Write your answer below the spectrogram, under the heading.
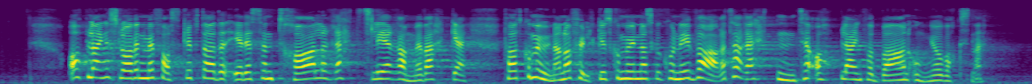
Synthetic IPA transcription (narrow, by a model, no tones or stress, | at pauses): ʔɔplæːʁɪŋsloːʋənmɛfɔʁskʁɪft̪əd̪ɛd̪ɛsɛnt̪ʰɾɑːləʁɛt̪slɪəʁɑmːəʋæʁkəfɔʁɑt̪kʰʊmʉːnəʁnəɔːfʏlkəskʰʊmʉːnnəskɑlkʰʉnːəɪʋɑːʁət̪ʰɑːʁɛt̪nt̪ʰɪlʔɔplæːʁɪŋfɔʁbɑːʁnʊŋːəɔːʋɔksnə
